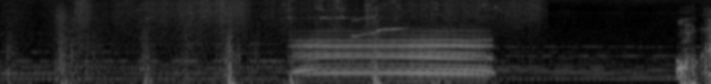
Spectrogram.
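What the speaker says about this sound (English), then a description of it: "Sheep." Sheep bleating in the medieval game Kingdom Come: Deliverance II, one long wavering bleat rising clearly over a soft ambient background with a few faint thuds.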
